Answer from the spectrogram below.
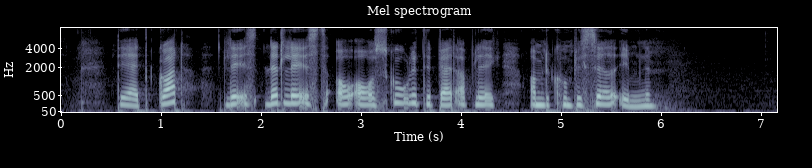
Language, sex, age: Danish, female, 21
